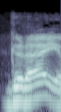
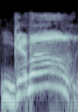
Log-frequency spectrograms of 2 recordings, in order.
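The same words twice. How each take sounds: First: It is said with a lower pitch. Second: It is said with a much higher pitch. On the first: "an Australian will be like" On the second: "a New Zealander's like, ... They've gone way up"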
